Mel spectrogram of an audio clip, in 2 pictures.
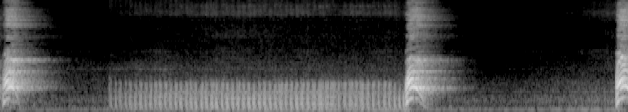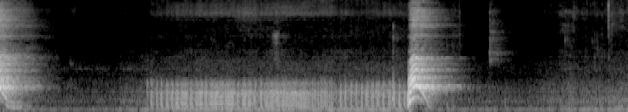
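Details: Pet dog barking at firework smoke outside: single sharp barks about every two seconds, separated by long low growls; a woman's voice asks what is out there.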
